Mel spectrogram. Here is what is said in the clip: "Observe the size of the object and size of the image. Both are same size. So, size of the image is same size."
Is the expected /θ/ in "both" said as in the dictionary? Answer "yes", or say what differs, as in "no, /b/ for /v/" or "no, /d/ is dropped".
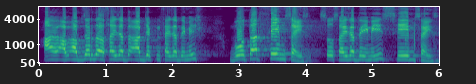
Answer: no, /t/ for /θ/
